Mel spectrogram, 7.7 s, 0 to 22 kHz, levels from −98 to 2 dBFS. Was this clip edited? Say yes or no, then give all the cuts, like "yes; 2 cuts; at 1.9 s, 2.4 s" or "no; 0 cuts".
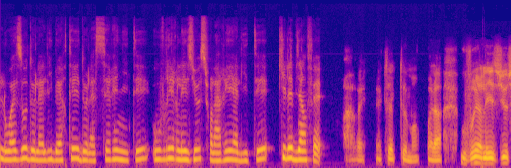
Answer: yes; 2 cuts; at 4.1 s, 5.0 s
